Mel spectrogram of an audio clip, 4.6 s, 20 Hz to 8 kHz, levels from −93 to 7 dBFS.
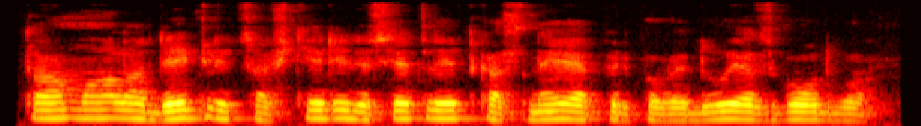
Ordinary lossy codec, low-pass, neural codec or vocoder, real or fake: none; 7.2 kHz; none; real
